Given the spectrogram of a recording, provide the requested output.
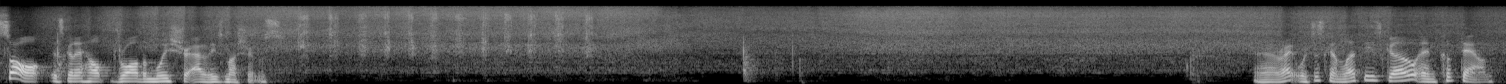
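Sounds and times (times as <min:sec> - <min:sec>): mushrooms sizzling in a skillet: 0:00.0 - 0:15.0
pepper mill grinding: 0:02.7 - 0:06.3.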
